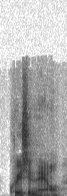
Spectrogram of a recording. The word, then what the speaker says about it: questionnaire: A， OK，那你说哪几个字会考呢？我觉得这几个字比较会考啊、哦，这个 questionnaire，啊、哦，小心呢、哦，这个字不太好记，我是这样记，有两个 N L E 不发音的 questionnaire，然后呢，consider accounting，会计的，事实上这个字可以等于 book keeping，啊，记账然后等等的，可以了哈。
